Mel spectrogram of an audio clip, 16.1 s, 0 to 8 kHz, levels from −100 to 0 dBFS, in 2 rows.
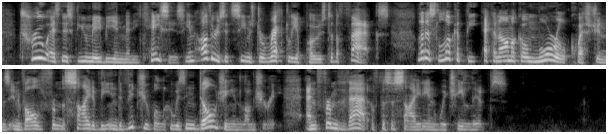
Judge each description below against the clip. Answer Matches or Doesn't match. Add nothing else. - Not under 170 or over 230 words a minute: Matches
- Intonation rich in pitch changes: Matches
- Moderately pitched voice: Matches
